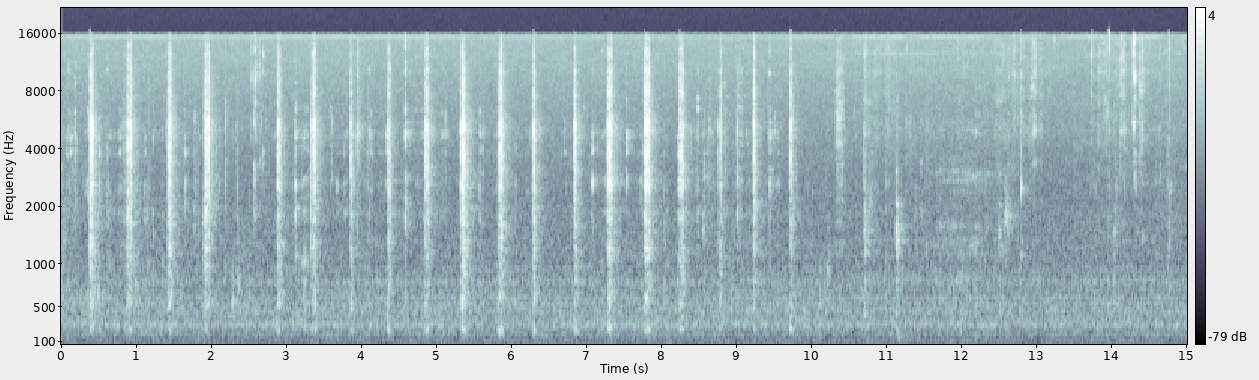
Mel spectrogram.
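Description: Close-miked chewing of crisp seokbakji radish kimchi: sharp crunches in a steady rhythm of about two a second, which thin out and soften after about eleven seconds as the radish is chewed down.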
